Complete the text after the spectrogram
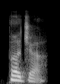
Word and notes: perjure: Indian

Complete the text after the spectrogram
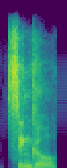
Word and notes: single: Indian

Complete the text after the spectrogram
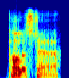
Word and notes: polestar: British English

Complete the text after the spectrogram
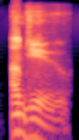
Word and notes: undue: British English

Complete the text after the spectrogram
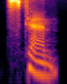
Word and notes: scan: Indian

